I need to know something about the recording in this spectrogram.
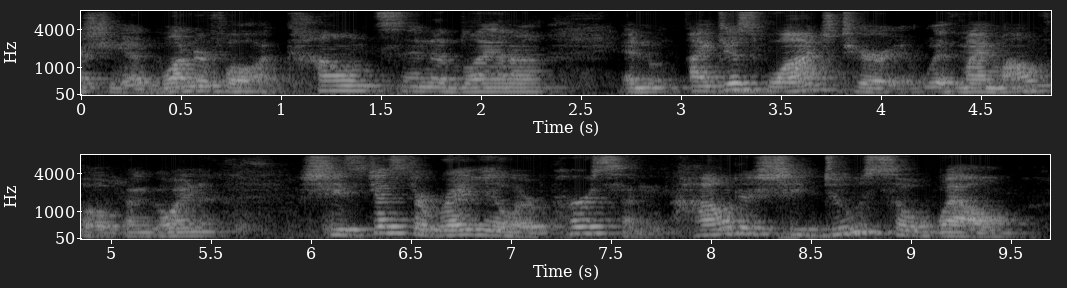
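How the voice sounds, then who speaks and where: An older man from the Midwest, with a big voice that sits a bit high, speaks to a church congregation in a chatty, self-mocking way. His words ring around an echoey hall, and he sounds some way off the mic, with faint background hum. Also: distant mic. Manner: chatty and self-joking, with animated quoting. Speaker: guest speaker. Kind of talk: storytelling talk to a congregation.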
